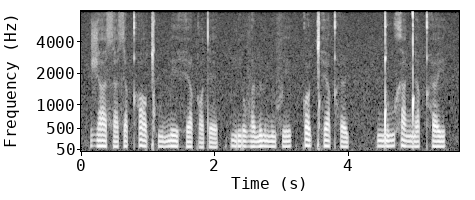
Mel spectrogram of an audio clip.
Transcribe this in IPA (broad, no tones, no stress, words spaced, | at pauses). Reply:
ʒasase qʰɔǀʰu me hɛqɔtɛ | piɾiɾova ɳɯn̪ɯfe | qu ǀʰɛqʰi | ŋ͡ǃuxaŋ͡ǃɛ qʰe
